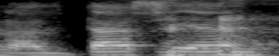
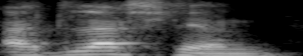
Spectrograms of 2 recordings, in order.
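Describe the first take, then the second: First: The name begins with the sounds 'Al'. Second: The name begins with the sounds 'At'. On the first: The speaker calls it wrong. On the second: The speaker calls it right.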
